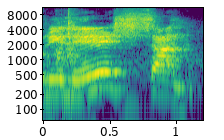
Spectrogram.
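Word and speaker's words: relation: टी आई ओ एन टी आई ओ एन जहां रहेगा वो पढ़ा जाएगा सन तो क्या हो गया बच्चों रिलेशन क्या हो गया बच्चों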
